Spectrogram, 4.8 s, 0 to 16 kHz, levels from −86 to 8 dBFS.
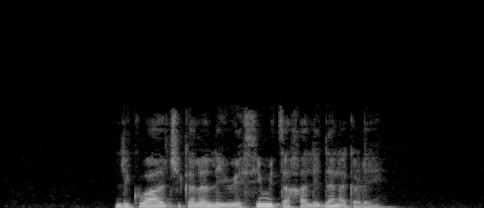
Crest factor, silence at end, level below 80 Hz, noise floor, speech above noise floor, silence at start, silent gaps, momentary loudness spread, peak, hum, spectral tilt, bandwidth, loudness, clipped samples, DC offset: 18 dB; 0.95 s; -52 dBFS; -74 dBFS; 52 dB; 1.15 s; none; 12 LU; -6 dBFS; none; -7.5 dB/octave; 7.8 kHz; -22 LUFS; under 0.1%; under 0.1%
